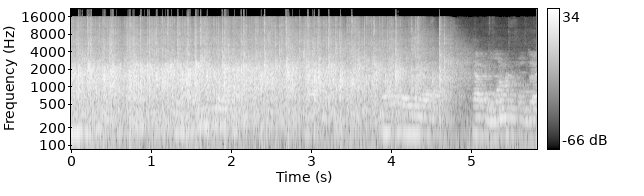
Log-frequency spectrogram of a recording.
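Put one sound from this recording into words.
A crowd applauds in a large room.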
